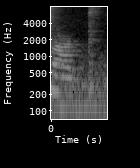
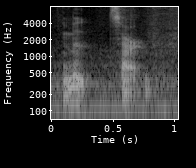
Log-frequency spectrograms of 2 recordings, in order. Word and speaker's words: Mozart: Wolf Gang Amadeus Mozart for proper pronunciation sound out a t in the first syllable of Mozart we did that moart moart he was complicated a complicated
